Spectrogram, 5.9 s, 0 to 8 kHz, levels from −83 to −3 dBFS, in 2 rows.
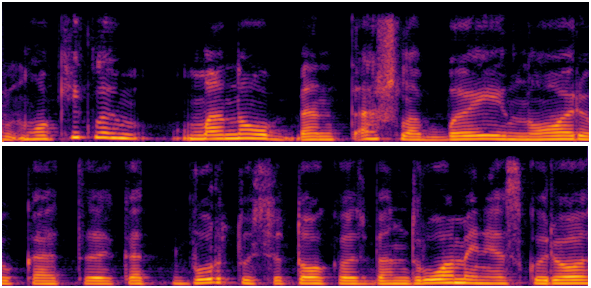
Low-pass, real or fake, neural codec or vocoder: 7.2 kHz; fake; codec, 16 kHz, 16 kbps, FunCodec, trained on LibriTTS, 50 frames a second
